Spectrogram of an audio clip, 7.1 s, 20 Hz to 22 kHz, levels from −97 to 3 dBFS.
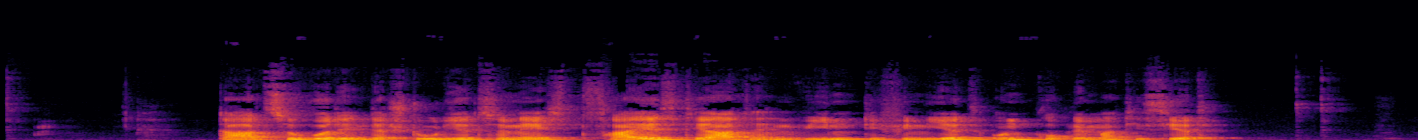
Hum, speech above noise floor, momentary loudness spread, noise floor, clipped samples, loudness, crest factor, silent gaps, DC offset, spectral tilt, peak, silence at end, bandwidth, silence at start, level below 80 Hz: none; 42 dB; 8 LU; -63 dBFS; under 0.1%; -21 LUFS; 20 dB; none; under 0.1%; -7 dB/octave; -2 dBFS; 0.95 s; 9 kHz; 1.1 s; -48 dBFS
